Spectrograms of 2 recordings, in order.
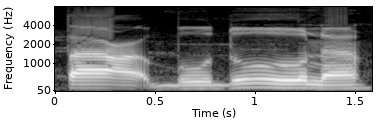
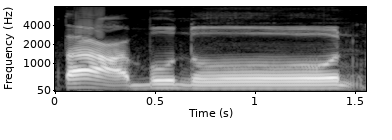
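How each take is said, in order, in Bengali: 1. শব্দটি একটি হ্রস্ব স্বরে শেষ হয়। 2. শব্দটি একটি স্বরহীন ব্যঞ্জনে শেষ হয়।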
